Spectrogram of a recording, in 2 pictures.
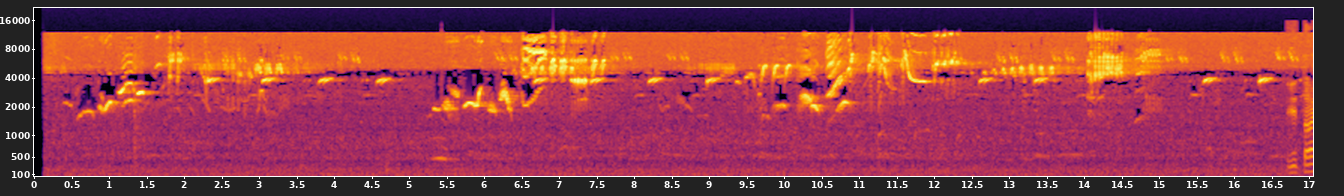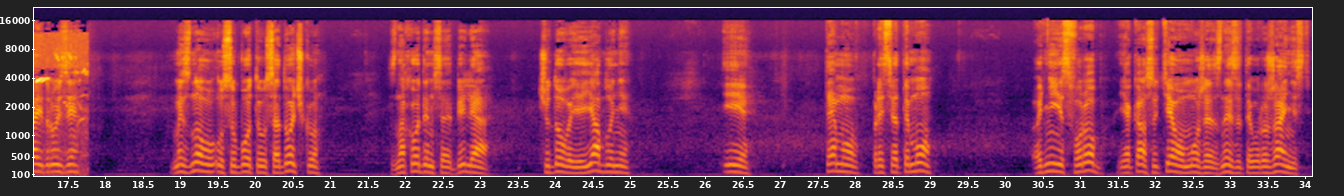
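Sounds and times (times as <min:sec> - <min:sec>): songbirds chirping and twittering: 0:00.2 - 0:34.0.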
